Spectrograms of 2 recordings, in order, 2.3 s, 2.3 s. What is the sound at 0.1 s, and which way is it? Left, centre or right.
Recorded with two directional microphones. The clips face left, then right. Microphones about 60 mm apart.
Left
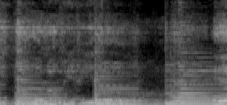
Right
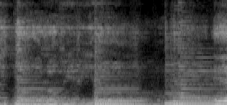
Music, left.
